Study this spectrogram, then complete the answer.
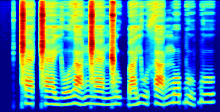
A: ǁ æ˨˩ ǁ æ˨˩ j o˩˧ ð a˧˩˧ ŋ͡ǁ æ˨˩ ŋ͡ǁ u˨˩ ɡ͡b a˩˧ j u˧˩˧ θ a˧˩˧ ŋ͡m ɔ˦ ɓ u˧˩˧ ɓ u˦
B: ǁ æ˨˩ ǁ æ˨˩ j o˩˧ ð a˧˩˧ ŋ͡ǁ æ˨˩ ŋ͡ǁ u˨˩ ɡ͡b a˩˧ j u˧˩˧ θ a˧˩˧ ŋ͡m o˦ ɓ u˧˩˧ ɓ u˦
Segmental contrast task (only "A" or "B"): B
